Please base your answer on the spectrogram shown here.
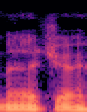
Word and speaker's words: Emergo: I think that's how you say it, Emergo, because the skeleton emerges out of the vat.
